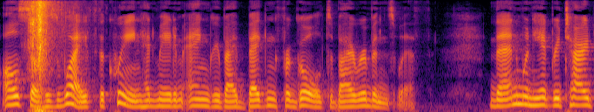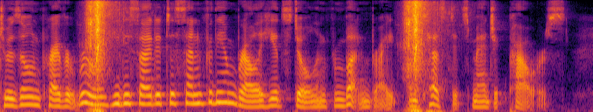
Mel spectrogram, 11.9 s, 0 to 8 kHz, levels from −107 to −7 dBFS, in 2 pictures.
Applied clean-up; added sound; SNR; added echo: none; Glass; -4 dB; none.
